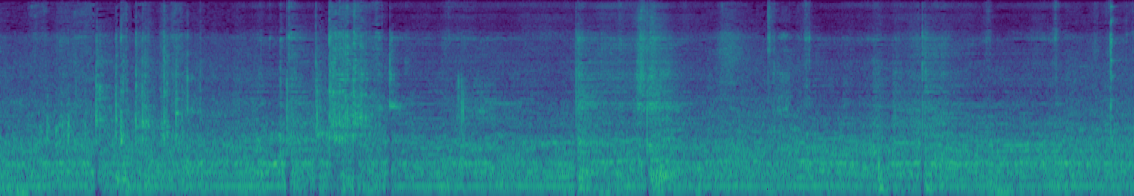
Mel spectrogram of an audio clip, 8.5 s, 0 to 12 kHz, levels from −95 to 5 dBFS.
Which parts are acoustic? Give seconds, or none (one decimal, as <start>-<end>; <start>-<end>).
0.0-1.8; 2.4-2.9; 5.3-6.0; 8.0-8.5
